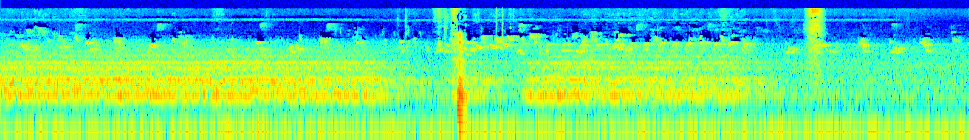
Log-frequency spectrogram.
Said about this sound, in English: All right, if that wasn't a confirmation, you heard how loud that motherfucking train was?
